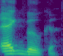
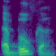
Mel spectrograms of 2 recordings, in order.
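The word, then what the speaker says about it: Egbuka: You think the the G is silent? Ibuka. I think it's In fact, I went on YouTube the other day and listened to some calls and I think the G is silent. I think it's Ibuka.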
